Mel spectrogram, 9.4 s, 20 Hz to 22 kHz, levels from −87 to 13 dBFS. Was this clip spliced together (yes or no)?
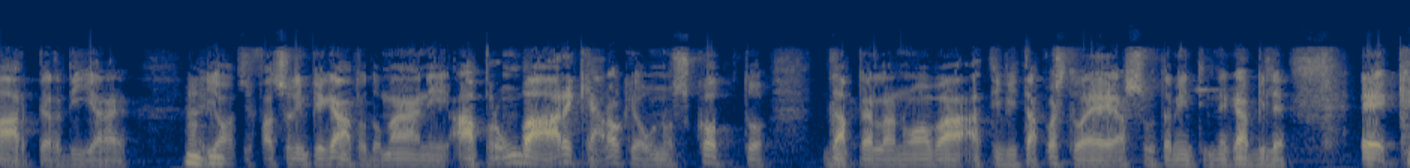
yes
